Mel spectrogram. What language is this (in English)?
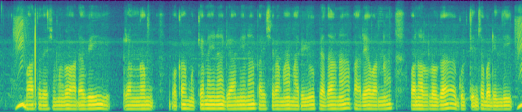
Telugu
